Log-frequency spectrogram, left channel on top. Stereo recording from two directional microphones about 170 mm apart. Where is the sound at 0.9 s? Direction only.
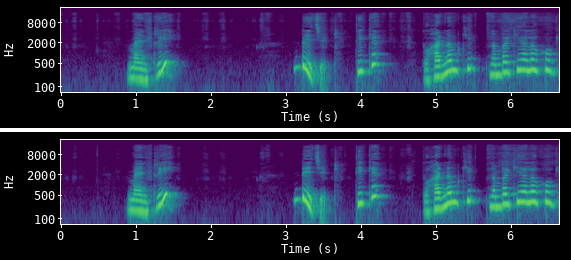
25° right (ahead or behind).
